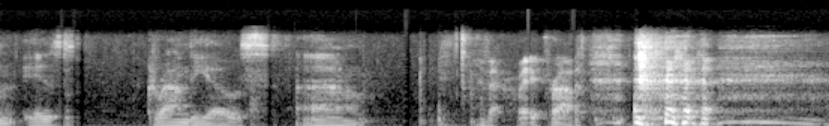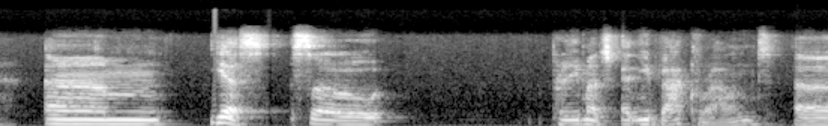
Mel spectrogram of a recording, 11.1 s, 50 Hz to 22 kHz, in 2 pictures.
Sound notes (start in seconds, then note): 3.8 laughs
